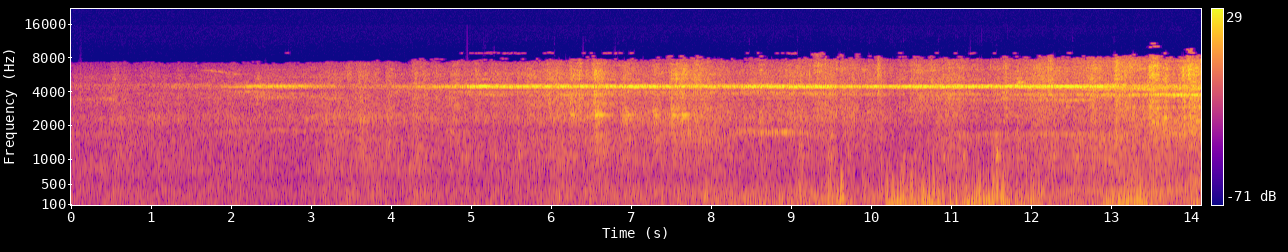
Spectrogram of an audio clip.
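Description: Electric-hauled freight train approaching and passing close by, growing louder. A steady high squeal from the wheels sets in about two seconds in, and a heavy rumble and clatter of the wagons builds from about ten seconds in.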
